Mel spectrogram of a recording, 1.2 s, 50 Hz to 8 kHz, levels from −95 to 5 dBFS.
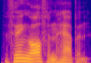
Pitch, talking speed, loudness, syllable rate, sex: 125 Hz, 195 wpm, -16 LUFS, 6.4 syllables/s, male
